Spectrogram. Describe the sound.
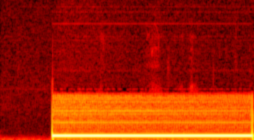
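Telephone ringback tone on an outgoing call: one steady, mid-pitched electronic tone sounding alone for about two seconds, starting and stopping cleanly.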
